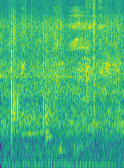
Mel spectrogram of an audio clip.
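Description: Quiet outdoor background: a low steady rumble with a single light click about a quarter-second in.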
